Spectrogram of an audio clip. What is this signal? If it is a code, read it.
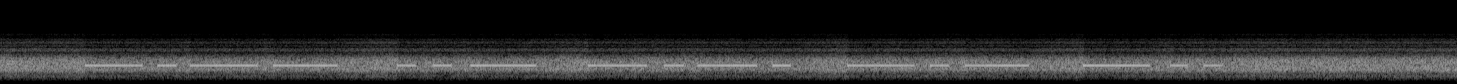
Morse code, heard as a keyed tone, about 7 wpm, 890 Hz, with heavy radio static and a narrow filter. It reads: YUCKD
